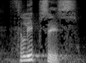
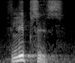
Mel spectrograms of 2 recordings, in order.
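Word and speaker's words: Thlipsis (θλῖψις): Thlipsis. Now, there's a TH and an L and an I and a PSI all together. Okay? Thlipsis.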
